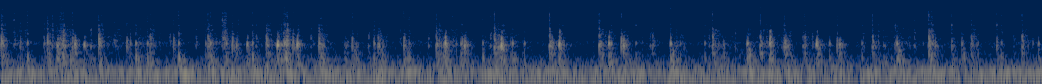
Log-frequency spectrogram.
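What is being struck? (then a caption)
Paper notebook pages tapped with fingernails. Long acrylic nails tap rapidly on the pages of an open lined paper notebook lying flat on a table. The result is a quick, steady patter of light, dry clicks with a papery tone over a faint low hum, each tap dying away almost instantly.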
